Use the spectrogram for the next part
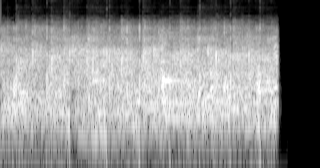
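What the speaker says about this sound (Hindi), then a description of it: "जिस जिसके हाथ में ग्लास है उन सबके लिए एक जोरदार तालियां।" A room of trainees at a teachers' training program bursts into loud, dense applause, a steady wash of many hands clapping close by for about two seconds before stopping sharply.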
